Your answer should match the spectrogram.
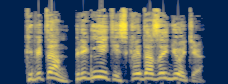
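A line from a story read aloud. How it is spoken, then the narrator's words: Shouted. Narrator (Russian): крикнула Анна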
